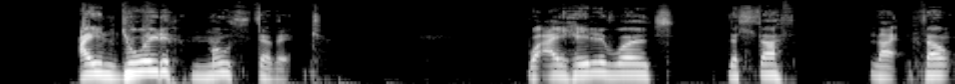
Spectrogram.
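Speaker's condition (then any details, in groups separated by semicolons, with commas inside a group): Cerebral palsy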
